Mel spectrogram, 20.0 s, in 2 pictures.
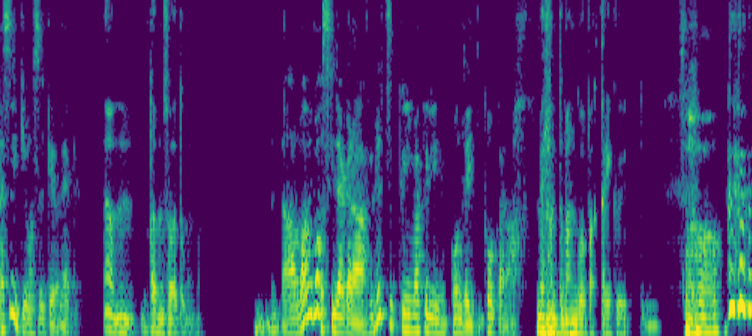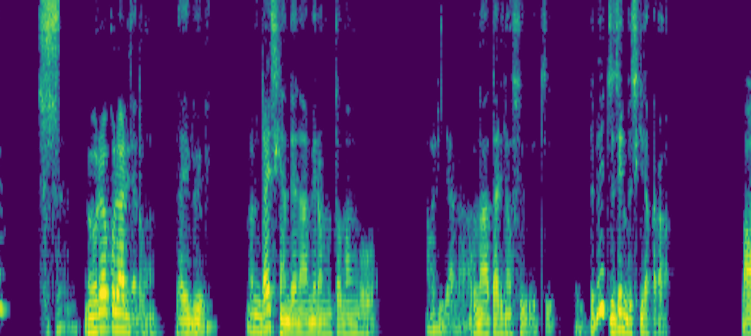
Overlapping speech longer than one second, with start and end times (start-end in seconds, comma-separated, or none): none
